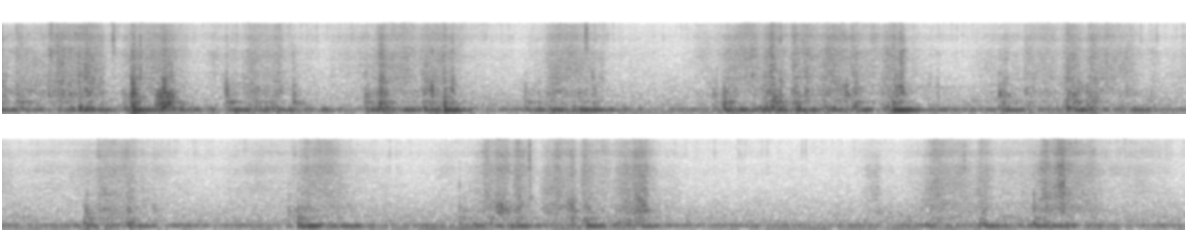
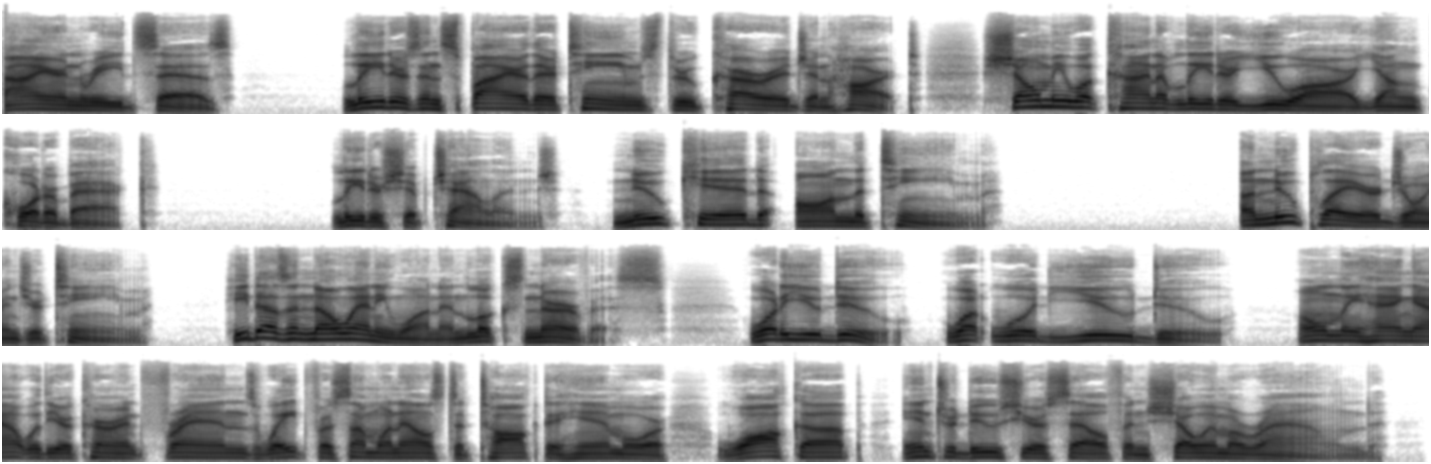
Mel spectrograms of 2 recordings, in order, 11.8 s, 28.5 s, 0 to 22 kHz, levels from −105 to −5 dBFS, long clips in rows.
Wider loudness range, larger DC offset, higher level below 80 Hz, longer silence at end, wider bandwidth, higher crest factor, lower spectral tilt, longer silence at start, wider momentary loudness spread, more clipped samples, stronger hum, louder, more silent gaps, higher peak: first, 6 LU vs 3 LU; neither; second, -64 dBFS vs -52 dBFS; second, 0 s vs 0.25 s; second, 11.5 kHz vs 14 kHz; first, 24 dB vs 16 dB; about the same, -4.5 dB/octave vs -5 dB/octave; about the same, 0 s vs 0 s; first, 15 LU vs 10 LU; neither; neither; second, -48 LUFS vs -17 LUFS; neither; second, -24 dBFS vs 0 dBFS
